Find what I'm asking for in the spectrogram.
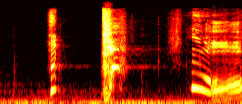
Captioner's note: sneezes adorably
